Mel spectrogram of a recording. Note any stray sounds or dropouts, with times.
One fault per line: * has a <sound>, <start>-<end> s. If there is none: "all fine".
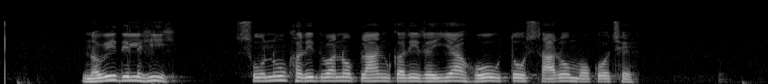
all fine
